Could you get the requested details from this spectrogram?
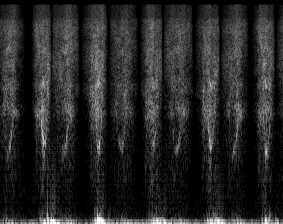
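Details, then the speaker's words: Simulated pericardial friction rub made by rubbing hands together during a lecture on pericarditis, normally auscultated at the heart base or Erb's point: rhythmic scratchy rubbing strokes imitating a pericardial friction rub. "if you can hear that I'm rubbing my hands together it really sounds like that"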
